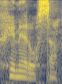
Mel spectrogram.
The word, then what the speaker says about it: generosa: ma ancora una volta attenzione alla pronuncia perché perché è generoso o generosa quindi generosa generosa si scrive uguale si pronuncia ovviamente in modo leggermente diverso proseguendo con sé l'osso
